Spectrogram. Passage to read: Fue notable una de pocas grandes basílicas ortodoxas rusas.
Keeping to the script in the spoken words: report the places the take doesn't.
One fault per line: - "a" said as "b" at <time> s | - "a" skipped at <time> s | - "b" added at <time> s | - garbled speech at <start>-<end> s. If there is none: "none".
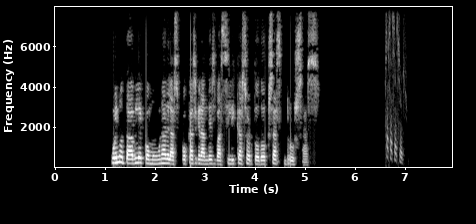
- "como" added at 1.8 s
- "las" added at 2.3 s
